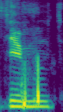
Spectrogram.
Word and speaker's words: Daramouthe: My name is Daramouthe, or Dara for short, because obviously people still have issues saying Daramouthe and say Daramouthe, which is weird in the English language when there's a silent E at the end.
